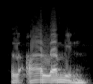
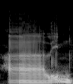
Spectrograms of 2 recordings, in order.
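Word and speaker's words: العالمين: Bifahti lami ini diajarkan cara baca alamin. Nah, bukan alim tapi alamin. Bifati lam dengan lamnya di fathah.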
